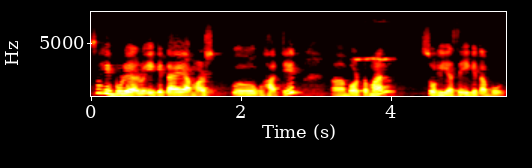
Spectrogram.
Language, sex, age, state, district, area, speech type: Assamese, female, 30-45, Assam, Kamrup Metropolitan, urban, spontaneous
